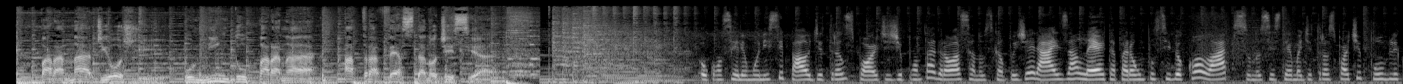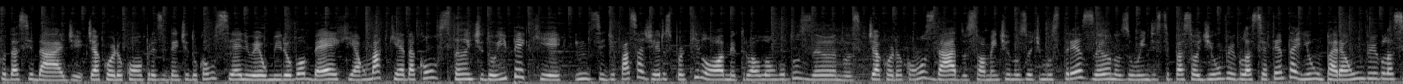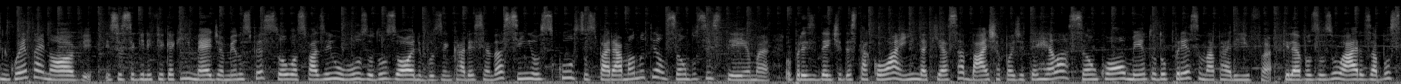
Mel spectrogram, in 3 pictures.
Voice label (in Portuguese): BOLETIM; CMT alerta para um possível colapso no transporte público de Ponta Grossa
